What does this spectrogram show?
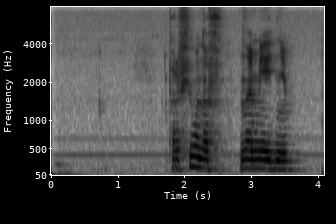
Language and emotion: Russian, neutral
